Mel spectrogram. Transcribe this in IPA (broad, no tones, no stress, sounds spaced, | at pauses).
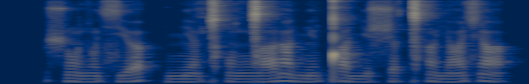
ʃ õ d õ sʲ ɐ | nʲ ã ǀʰ õ ŋ͡ǀ a ɾ ã nʲ õ ǃ a nʲ a ʃ ɐ ǀʰ ɐ̃ j ã ɕ ã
